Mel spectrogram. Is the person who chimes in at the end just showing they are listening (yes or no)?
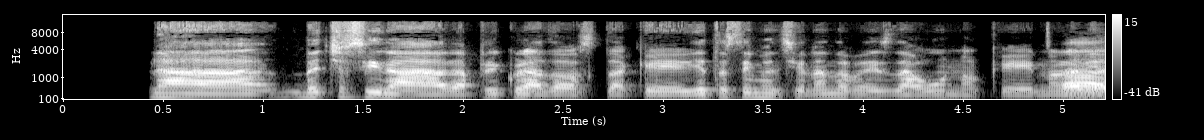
no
